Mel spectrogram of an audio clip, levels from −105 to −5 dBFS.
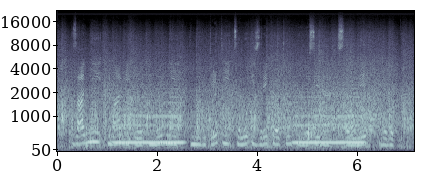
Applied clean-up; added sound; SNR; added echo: none; Fireworks + Wind instrument, woodwind instrument; -4 dB; none.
